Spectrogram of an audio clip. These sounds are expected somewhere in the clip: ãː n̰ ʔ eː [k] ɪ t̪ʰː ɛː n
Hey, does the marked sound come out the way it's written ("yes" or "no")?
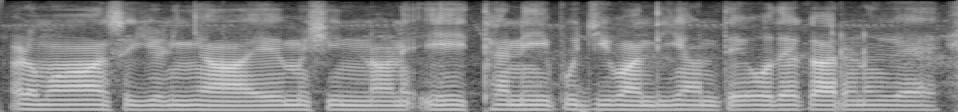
no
